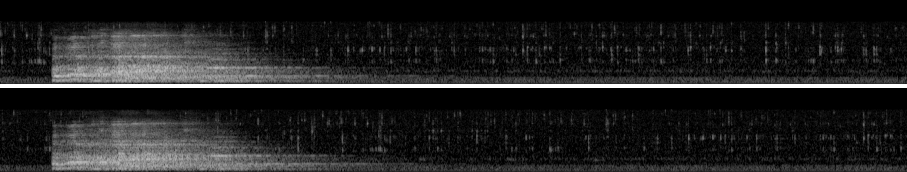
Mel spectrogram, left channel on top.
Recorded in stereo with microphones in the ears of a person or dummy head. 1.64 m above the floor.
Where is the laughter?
5° right (ahead or behind), 1.3 m.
